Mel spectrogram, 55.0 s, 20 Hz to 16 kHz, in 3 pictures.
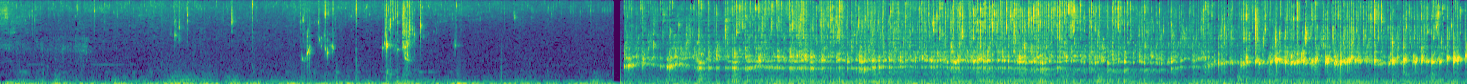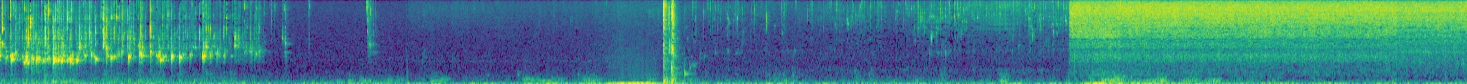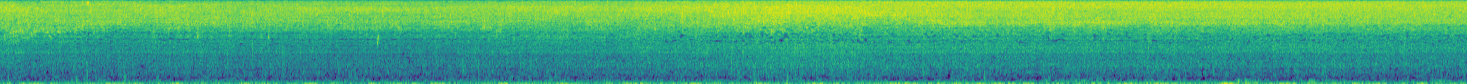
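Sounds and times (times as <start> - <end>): water dripping: 2.0 - 6.6, 7.8 - 22.0, 26.6 - 33.5
bath bomb fizzing hiss: 7.8 - 19.4, 31.7 - 55.0.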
